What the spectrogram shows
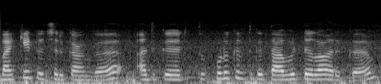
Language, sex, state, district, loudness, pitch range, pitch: Tamil, female, Tamil Nadu, Chennai, -18 LUFS, 220-240 Hz, 230 Hz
